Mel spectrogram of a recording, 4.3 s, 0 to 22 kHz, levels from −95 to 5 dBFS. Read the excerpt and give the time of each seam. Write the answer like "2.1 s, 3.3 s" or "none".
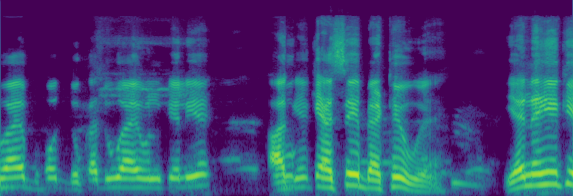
2.2 s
